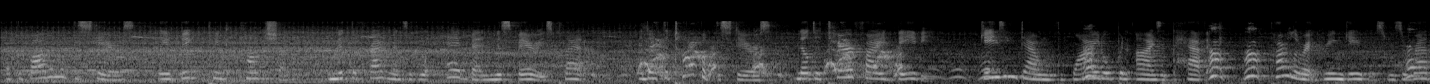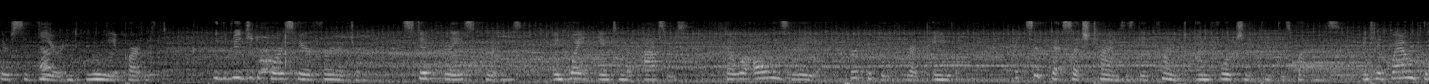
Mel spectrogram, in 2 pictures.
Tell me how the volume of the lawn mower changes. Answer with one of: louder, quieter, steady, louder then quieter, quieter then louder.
quieter then louder.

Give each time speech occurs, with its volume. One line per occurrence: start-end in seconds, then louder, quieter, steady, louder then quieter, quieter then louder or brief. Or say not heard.
0.1-28.5 steady.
